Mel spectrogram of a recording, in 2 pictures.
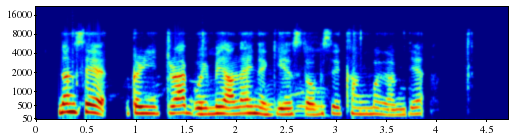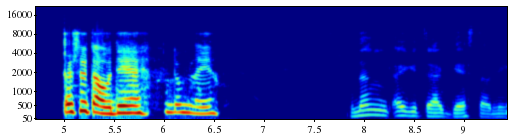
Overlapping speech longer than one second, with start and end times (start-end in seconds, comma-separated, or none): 1.6-3.0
